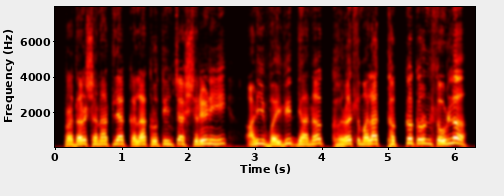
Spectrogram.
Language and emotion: Marathi, surprised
